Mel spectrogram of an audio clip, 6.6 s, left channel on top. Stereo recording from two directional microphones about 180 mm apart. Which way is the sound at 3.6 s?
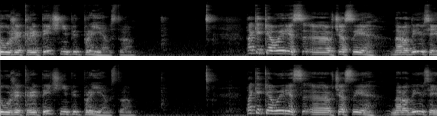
45° right (ahead or behind).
